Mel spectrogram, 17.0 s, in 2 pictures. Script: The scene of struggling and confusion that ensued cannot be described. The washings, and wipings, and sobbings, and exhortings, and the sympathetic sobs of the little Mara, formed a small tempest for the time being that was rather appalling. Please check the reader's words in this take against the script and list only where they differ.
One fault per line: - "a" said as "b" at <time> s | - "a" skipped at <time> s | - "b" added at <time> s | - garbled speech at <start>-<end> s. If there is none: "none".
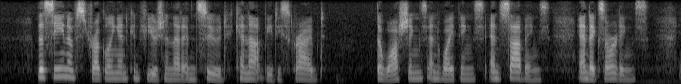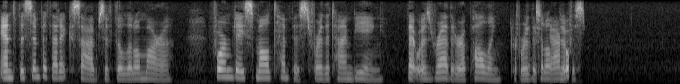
- garbled speech at 14.9-15.8 s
